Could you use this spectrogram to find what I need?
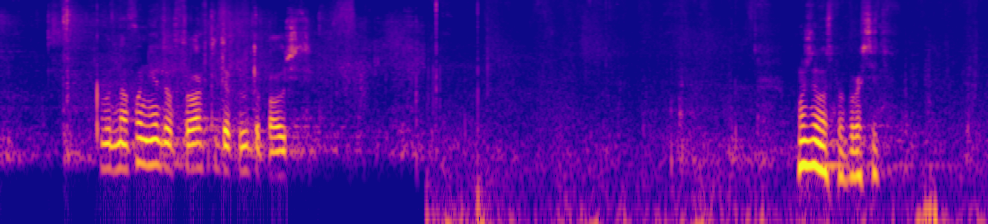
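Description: A woman speaks loudly nearby in an echoing space.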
